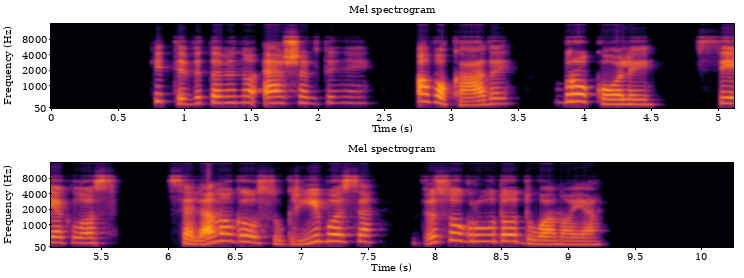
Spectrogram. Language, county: Lithuanian, Marijampolė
